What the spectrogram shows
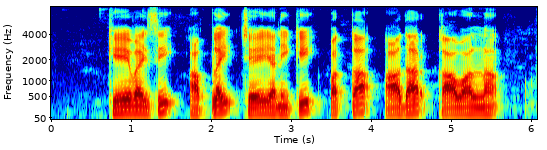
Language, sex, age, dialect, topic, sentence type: Telugu, male, 36-40, Telangana, banking, question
